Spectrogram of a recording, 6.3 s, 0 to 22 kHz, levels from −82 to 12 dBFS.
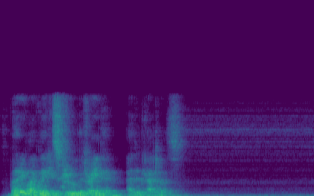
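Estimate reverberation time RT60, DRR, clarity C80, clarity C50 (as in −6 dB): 0.90 s, −11.0 dB, 2.0 dB, −2.0 dB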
